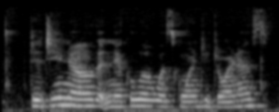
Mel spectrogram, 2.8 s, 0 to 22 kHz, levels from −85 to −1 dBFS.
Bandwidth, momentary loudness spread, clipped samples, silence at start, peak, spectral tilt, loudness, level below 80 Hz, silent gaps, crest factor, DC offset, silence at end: 16.5 kHz; 7 LU; under 0.1%; 0.05 s; -14 dBFS; -4 dB/octave; -29 LUFS; -58 dBFS; none; 16 dB; under 0.1%; 0.1 s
